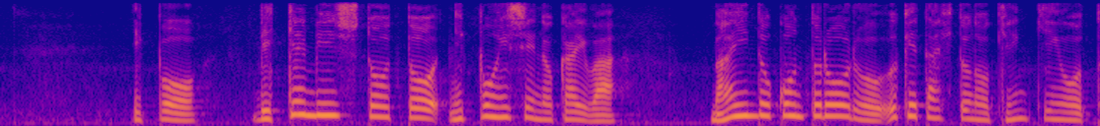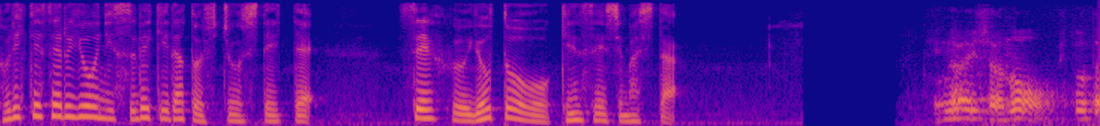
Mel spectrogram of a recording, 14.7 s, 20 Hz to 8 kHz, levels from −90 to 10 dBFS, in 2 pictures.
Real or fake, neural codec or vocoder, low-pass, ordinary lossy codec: fake; codec, 16 kHz, 8 kbps, FunCodec, trained on Chinese and English, 25 frames a second; 7.2 kHz; none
